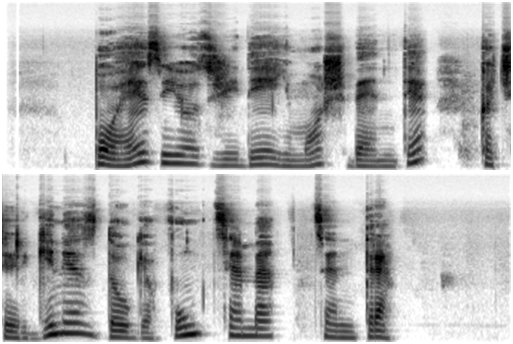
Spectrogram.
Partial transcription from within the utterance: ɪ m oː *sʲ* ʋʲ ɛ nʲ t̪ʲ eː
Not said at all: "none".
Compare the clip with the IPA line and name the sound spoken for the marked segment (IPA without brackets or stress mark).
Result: ʃʲ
